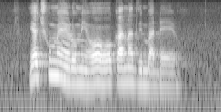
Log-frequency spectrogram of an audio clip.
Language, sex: Venda, male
